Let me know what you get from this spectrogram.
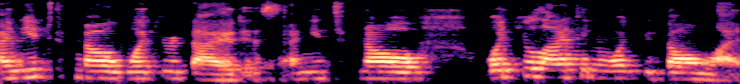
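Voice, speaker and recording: A woman with a non-native accent and medium pitch speaks at a fairly quick pace. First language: not English. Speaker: nurse practitioner. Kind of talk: medical presentation. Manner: conversational, many fillers.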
